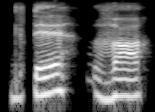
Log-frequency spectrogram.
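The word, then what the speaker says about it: דברים: So that's going to be Devarim. Devarim. Devarim. Okay. Yeah, it's acting as an E.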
